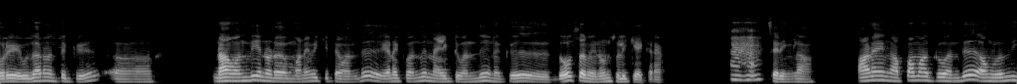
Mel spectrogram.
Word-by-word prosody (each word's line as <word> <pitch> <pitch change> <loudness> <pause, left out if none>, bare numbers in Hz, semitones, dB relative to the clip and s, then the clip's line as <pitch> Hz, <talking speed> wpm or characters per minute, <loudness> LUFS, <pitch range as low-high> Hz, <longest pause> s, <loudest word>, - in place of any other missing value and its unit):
ஒரே 145 +1 +5
உதாரணத்துக்கு 150 -4 -1 0.3
ஆ. 130 - -4 1.0
நான் 165 +1 +8
வந்து 175 +4 0
என்னோட 165 -5 +1 0.2
மனைவி 145 +4 -3
கிட்ட 145 - -6
வந்து 135 +10 -4 0.2
எனக்கு 145 +1 -2
வந்து 170 +5 -3
நைட் 135 -1 -2
வந்து 135 +5 -5
எனக்கு 135 +1 -2 0.4
தோசை 185 - +6
வேணும்னு 135 +3 -1
சொல்லி 130 -1 +1
கேட்கறேன். - - -4 0.7
ம்ஹ்ம். 210 +2 -1
சரிங்களா? 130 0 -1 0.6
ஆனா 175 +4 +5
எங்க 180 -4 -1
அப்பா 155 +5 -1
அம்மாவுக்கு 185 -3 0
வந்து 160 +8 -1
அவங்க 160 0 0
வந்து 185 +3 -2
150 Hz, 160 wpm, -25 LUFS, 135-175 Hz, 1.0 s, நான்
